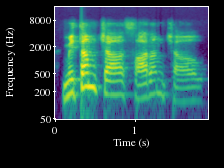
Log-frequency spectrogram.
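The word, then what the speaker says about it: मितं च सारं च: did really help me to say how to pronounce it. It reads like this: Mitam cha saram cha kavochi vadmita.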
